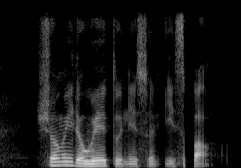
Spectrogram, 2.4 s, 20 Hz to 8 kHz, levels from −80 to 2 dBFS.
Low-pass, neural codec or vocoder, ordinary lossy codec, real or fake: 7.2 kHz; codec, 16 kHz in and 24 kHz out, 2.2 kbps, FireRedTTS-2 codec; none; fake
